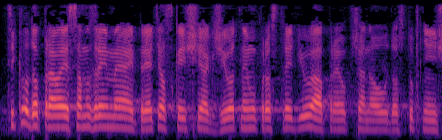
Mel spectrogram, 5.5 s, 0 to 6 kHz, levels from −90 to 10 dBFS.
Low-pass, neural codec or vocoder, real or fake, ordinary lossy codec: 5.4 kHz; none; real; none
